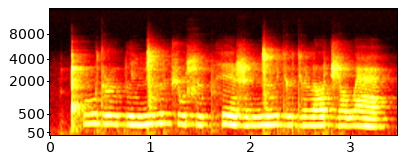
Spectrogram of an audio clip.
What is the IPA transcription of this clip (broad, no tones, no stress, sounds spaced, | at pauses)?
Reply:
ǃʰ u d ɹ ʉ p l i ŋ͡ǀ ʉ t͡ʃ u ɕ ʉ pʰ e ʐ i ŋ͡ǀ ʉ d ʉ d ʏ l ʌ d͡ʒ ʌ w æ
